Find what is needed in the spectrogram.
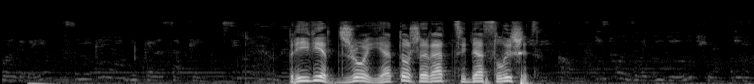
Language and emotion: Russian, positive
